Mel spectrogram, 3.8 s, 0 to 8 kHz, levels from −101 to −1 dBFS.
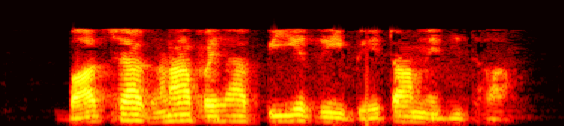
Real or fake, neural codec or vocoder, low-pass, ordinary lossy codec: real; none; 7.2 kHz; AAC, 16 kbps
